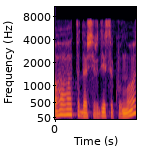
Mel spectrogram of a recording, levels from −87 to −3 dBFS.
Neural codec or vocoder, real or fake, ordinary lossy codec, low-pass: none; real; MP3, 96 kbps; 7.2 kHz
